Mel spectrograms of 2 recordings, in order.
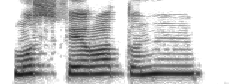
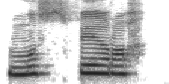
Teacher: Instead of the ta sound, we make the ha sound.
